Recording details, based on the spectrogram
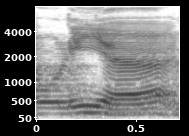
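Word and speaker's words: أولياء: Untuk kata auliya di sini kita panjangkan lima harakat lagi.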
